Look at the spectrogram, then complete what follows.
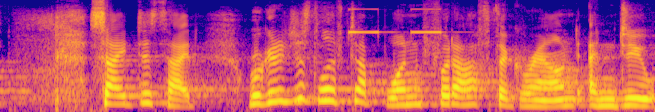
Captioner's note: timer beeps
